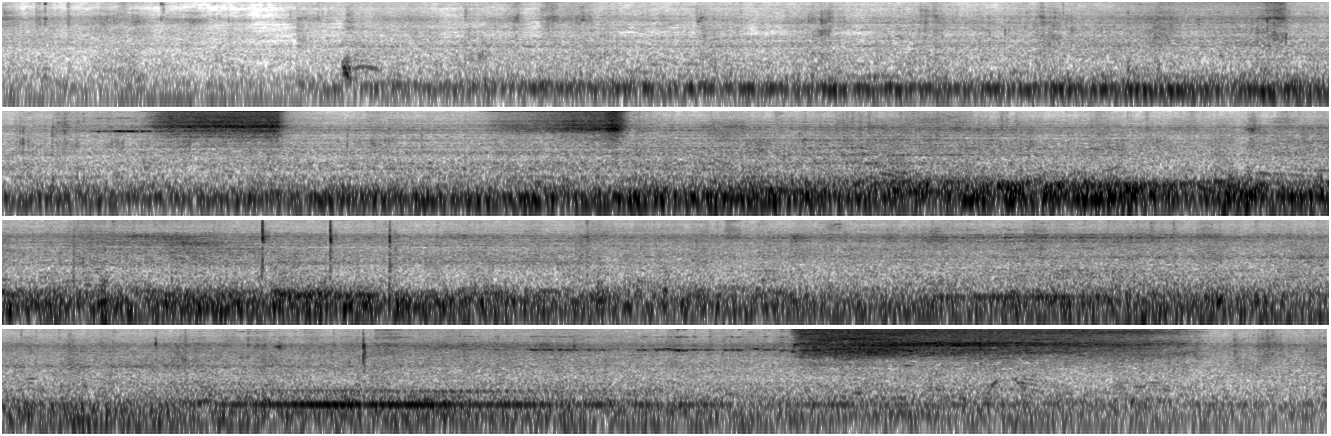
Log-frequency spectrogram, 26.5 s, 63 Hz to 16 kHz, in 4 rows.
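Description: Six-car ER9M electric multiple unit pulling into the platform: its running rumble builds over the first few seconds, peaks about halfway, then eases as it slows, with a steady whine from the train in the later part as it brakes. Short hisses sound a few times, with a longer hiss near the end as it comes to a stop.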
